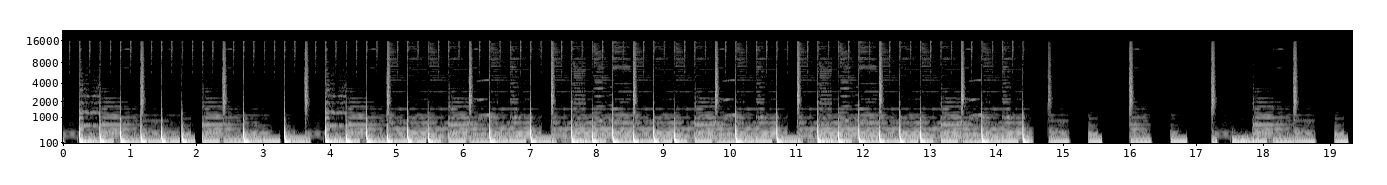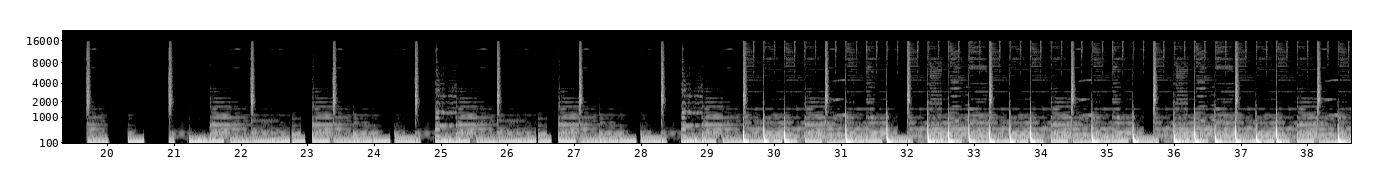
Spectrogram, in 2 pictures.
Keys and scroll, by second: 2.6 ctrl++, 5.8 ctrl++.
